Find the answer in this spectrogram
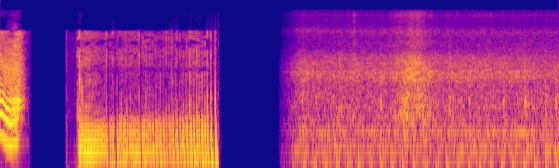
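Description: A short edited intro sound effect with a falling pitch, a brief silence, then from about two seconds in a vehicle's engine idling with a fast, even pulse, heard from inside the vehicle.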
